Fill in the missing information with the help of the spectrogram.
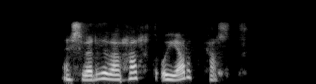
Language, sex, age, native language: Icelandic, female, 30-39, Icelandic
